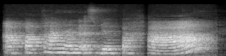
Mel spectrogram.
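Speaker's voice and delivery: ordinary talk, nothing marked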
